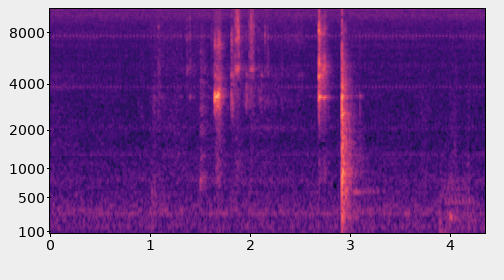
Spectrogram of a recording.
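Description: A few light clicks and taps of small objects being handled and set down on a tabletop, in two small clusters, the sharpest near three seconds in.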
